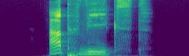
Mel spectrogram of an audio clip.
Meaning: second-person singular dependent present of abwiegen
- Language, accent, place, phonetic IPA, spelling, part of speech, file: German, Germany, Berlin, [ˈapˌviːkst], abwiegst, verb, De-abwiegst.ogg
